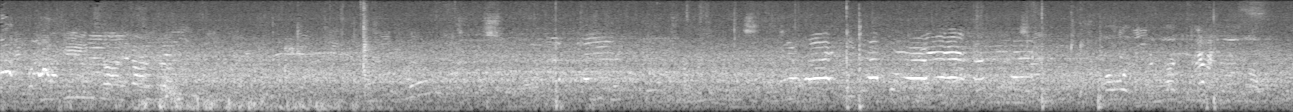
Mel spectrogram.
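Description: Young women shout to each other across an open field, some way off.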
